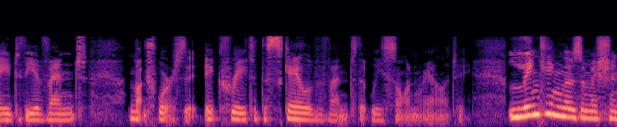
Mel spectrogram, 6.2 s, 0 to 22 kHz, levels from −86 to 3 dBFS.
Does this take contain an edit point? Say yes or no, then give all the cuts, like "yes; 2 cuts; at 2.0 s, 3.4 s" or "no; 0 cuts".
no; 0 cuts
